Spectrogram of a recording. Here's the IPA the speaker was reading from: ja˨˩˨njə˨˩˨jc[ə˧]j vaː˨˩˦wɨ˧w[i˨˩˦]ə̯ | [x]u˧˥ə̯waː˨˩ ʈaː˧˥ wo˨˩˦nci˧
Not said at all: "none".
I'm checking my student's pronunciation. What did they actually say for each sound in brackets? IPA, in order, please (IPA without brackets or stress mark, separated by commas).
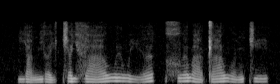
ə˧, i˨˩˦, x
